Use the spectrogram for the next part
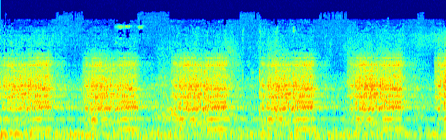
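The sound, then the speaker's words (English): A loud, harsh film alarm sound effect, sounding aboard the ship Enterprise, blares in regular pulses, roughly one burst per second, over a continuous buzzing drone with no voices. “But before we get to that, the worst alarm sound in the history of celluloid.”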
